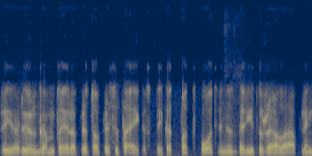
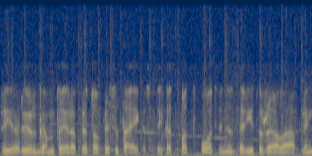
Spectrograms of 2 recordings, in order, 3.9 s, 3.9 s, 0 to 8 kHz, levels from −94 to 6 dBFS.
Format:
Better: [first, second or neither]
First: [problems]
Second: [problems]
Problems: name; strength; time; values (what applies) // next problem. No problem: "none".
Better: first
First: none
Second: background sound (Rain); 18 dB below the speech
